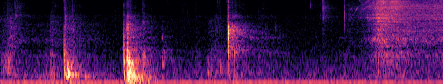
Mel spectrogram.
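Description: Faint, brief clicks and rustles of a paper flashcard being handled and picked up, three short ones followed by a softer rustle near the end, over a steady low electrical hum.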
